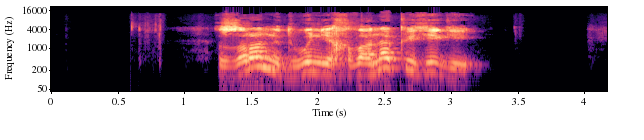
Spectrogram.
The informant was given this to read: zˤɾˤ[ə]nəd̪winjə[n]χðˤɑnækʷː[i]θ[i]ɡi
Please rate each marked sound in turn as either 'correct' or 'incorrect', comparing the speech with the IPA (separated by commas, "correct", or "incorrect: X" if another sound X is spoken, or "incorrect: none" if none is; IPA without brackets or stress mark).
incorrect: ɑ, incorrect: none, correct, correct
